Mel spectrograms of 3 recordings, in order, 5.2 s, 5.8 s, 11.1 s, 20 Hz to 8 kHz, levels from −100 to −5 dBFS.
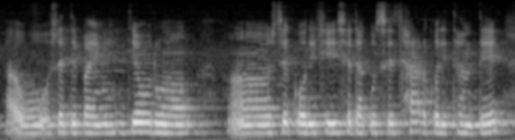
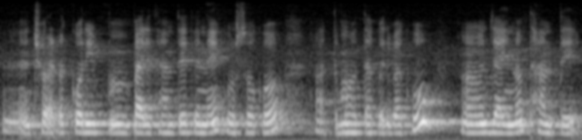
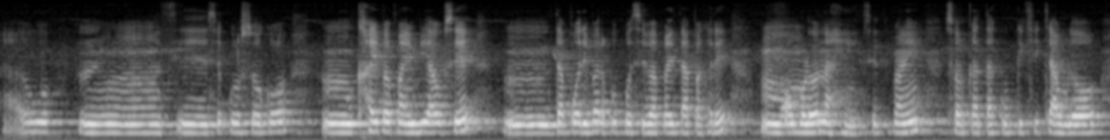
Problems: low volume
